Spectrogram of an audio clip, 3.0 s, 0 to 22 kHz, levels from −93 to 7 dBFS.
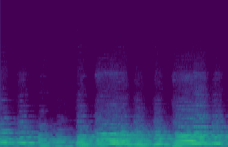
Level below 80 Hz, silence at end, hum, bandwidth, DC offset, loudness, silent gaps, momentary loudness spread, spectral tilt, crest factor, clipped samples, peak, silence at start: -70 dBFS; 0 s; none; 12 kHz; under 0.1%; -34 LUFS; none; 10 LU; -5 dB/octave; 16 dB; under 0.1%; -18 dBFS; 0 s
